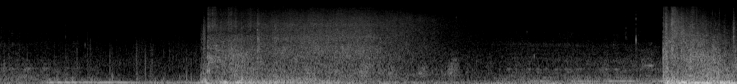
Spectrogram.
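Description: Ship cannons in the naval game ATLAS fire in heavy broadband blasts, a big boom and later another, over constant wind and sea wash.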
